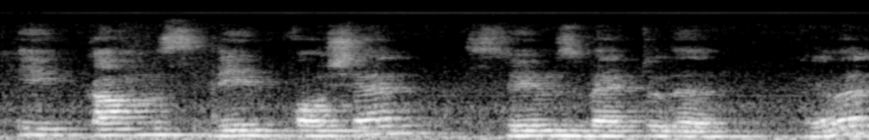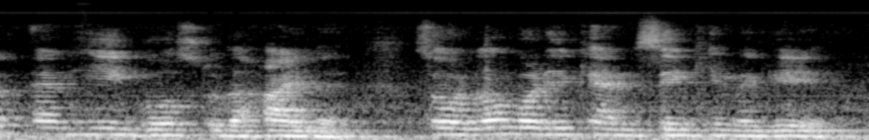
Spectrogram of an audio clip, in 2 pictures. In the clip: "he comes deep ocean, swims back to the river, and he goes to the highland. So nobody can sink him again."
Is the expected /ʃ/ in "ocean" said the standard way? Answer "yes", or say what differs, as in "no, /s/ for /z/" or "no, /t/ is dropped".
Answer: yes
